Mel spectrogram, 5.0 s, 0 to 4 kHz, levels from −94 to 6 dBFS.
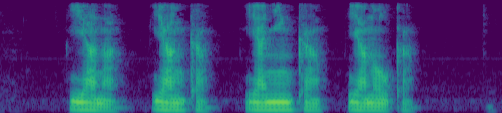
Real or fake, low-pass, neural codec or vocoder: real; 3.6 kHz; none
